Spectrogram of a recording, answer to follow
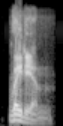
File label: "radium", British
